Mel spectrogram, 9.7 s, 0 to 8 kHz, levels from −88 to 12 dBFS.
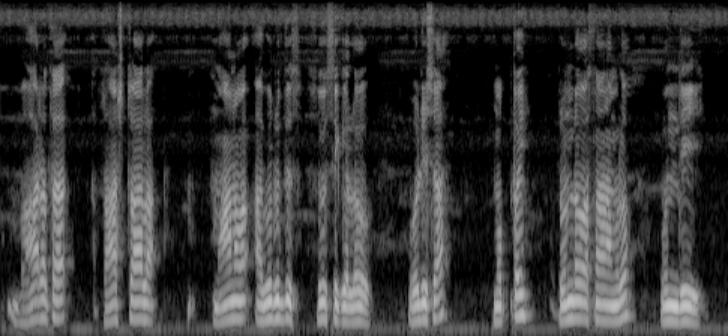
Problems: constant background noise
